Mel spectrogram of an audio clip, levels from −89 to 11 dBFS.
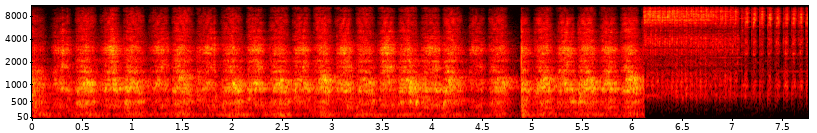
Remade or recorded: recorded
